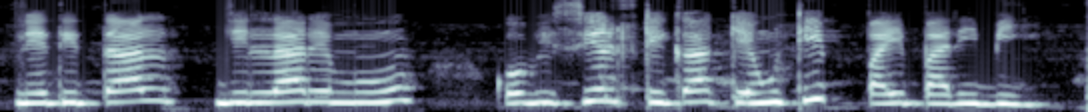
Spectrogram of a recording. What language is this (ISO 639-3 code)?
ori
